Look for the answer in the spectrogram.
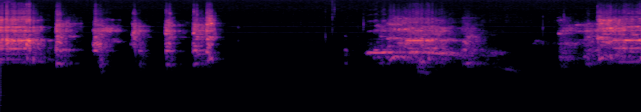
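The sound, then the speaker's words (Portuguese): A bantam chicken squawks loudly: a rapid run of about six sharp, harsh clucks, a brief pause, then a long raspy screech followed by another loud burst. “Eu quero ver a galinha.”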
